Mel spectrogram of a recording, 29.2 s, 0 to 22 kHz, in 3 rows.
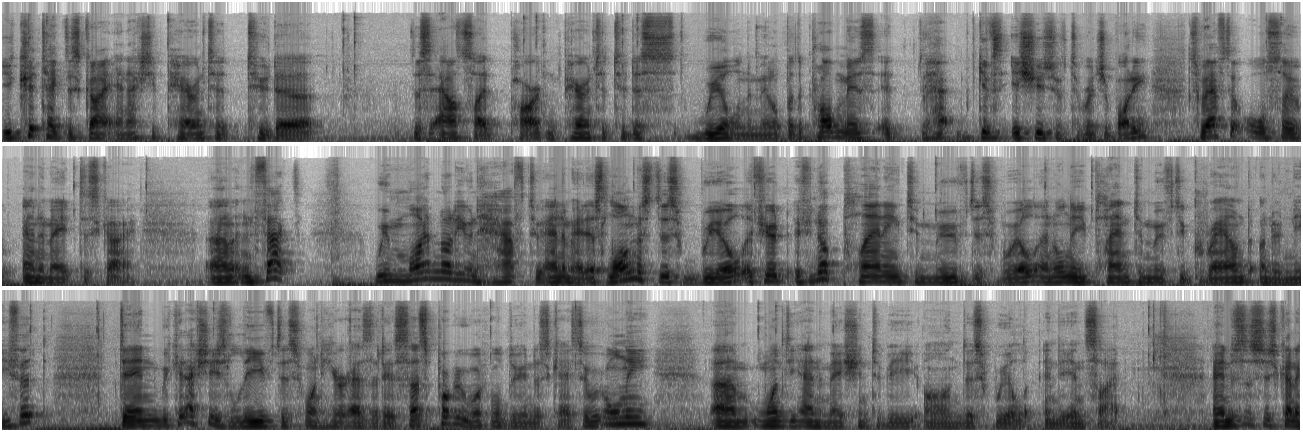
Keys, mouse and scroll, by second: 0.2 click, 0.7 g, 2.5 click, 3.1 g, 4.1-4.6 scroll up 2, 4.6 click, 9.5 click, 9.8-11.6 scroll down 3, 10.2 middle click, 11.6-12.5 scroll up 3, 13.3 scroll down 2, 13.5 middle click, 15.4 click, 17.5 middle click, 19.6 middle click, 20.9 click, 23.2 click, 25.1 click, 25.7 middle click.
